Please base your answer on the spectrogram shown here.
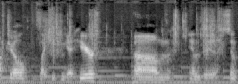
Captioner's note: pills rattling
